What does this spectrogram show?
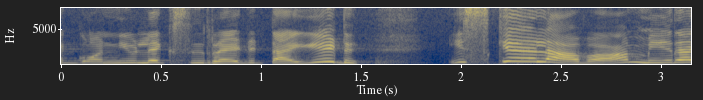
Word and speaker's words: Gonyaulax: क्या प्रोनाउंस करती हूं? गोन्यूलेक्स।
